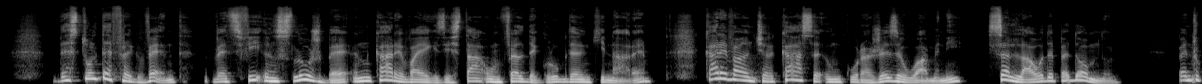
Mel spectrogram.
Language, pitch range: Romanian, 105-145 Hz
